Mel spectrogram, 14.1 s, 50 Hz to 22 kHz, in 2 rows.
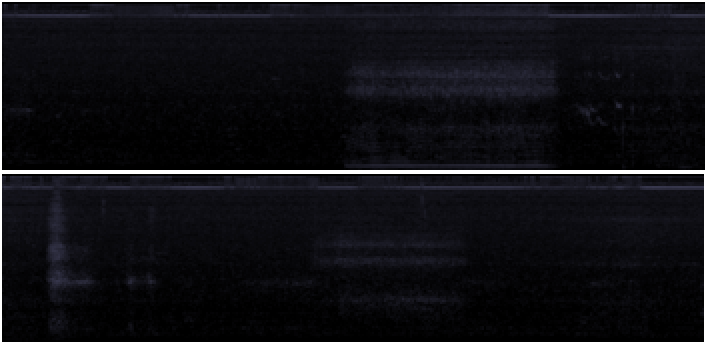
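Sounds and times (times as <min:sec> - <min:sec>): pet snoring: 0:03.4 - 0:05.6, 0:10.2 - 0:11.7.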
